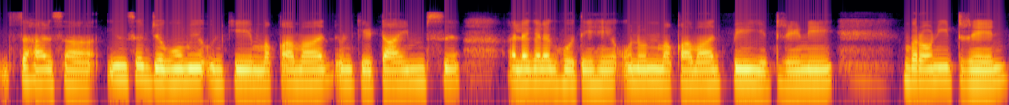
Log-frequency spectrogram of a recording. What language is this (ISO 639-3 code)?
urd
